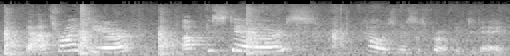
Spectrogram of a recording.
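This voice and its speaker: A woman's voice: very high-pitched, sing-song, slow, heavily acted. A woman playing a sweet, daffy elderly aunt in a radio comedy, genteel, fussy and chirpy. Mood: kindly, bustling. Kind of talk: old-time radio comedy acting. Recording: roomy stage recording with faint noise.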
